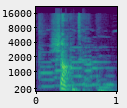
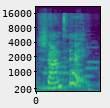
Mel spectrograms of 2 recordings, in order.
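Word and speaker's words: Shawnta: So when most people see it, it looks like Shanta. Very easily solved. I tell you it is a long A at the end. So if you said Shanta now say Shantae, right?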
